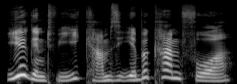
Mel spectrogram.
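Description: A woman narrating a children's storybook in an expressive, animated way. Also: mid-range voice, a little slow, no echo, clean studio sound. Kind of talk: storybook reading.

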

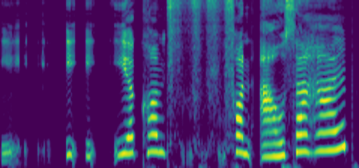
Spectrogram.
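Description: A woman voicing a timid young female pony who stammers in a soft, trembling voice. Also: on the high side, big pitch swings, takes it slowly, no echo, studio quality. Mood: frightened.

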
